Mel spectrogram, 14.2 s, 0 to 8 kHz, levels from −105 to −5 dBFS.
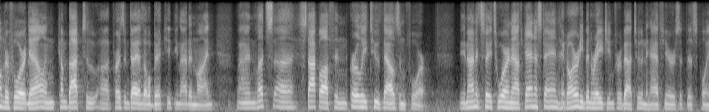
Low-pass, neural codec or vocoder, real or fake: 7.2 kHz; codec, 16 kHz, 0.5 kbps, FunCodec, trained on Chinese and English, 25 frames a second; fake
